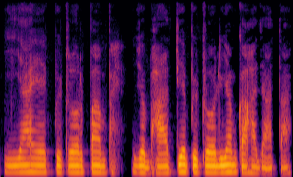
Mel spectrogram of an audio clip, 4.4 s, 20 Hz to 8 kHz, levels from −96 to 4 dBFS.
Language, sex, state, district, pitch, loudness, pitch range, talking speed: Hindi, male, Bihar, Jamui, 110 Hz, -21 LUFS, 105-115 Hz, 135 wpm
